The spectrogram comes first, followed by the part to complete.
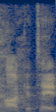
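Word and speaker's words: Hocotate: pocket tape Freight yes I pronounce it hakatate I don't care what thank you nobody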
